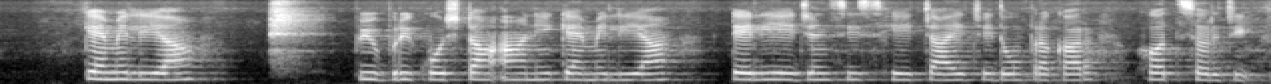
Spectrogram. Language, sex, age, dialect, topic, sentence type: Marathi, female, 25-30, Southern Konkan, agriculture, statement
